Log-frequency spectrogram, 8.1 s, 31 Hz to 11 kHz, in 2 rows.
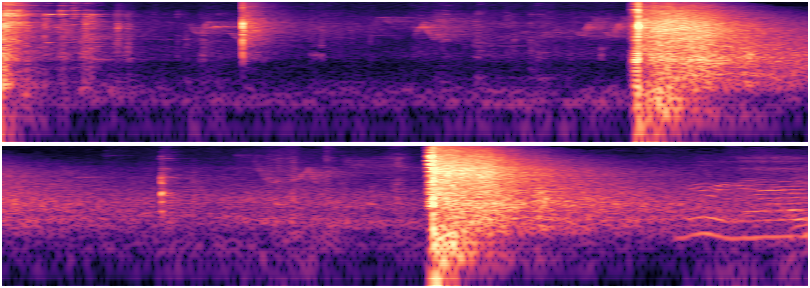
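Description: Two loud, sharp rifle shots from an FN PS90 crack out a few seconds apart, each trailing off in an outdoor echo, with a few smaller clicks and brief talk between them.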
